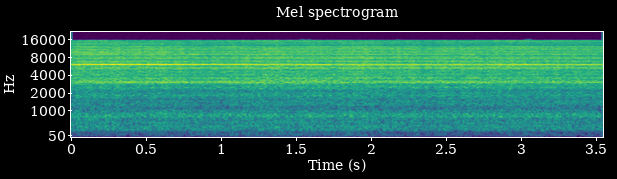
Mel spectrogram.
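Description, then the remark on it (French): The engine of a new type of aircraft designed by the company Jetoptera runs steadily, recorded right beside the engine: a continuous airy roar topped by a thin, high-pitched whistle that holds throughout. It sounds loud, with no voices. “Et eh bien maintenant, écoutez ce nouveau type d'avion conçu par la société Jetoptera.”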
